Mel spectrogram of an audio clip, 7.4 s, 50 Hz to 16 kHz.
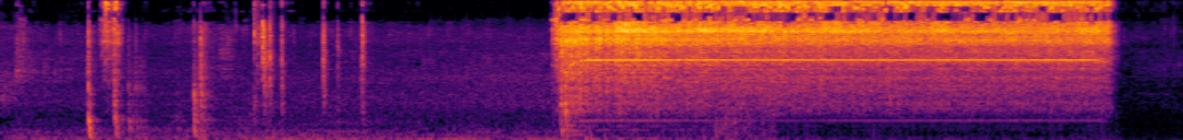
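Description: A Milwaukee 1/4-inch drive cordless ratchet with a 4-inch extension and 10mm socket whirs steadily for about three and a half seconds, loosening transmission pan bolts on a 2023 Sierra HD 10-speed. A few sharp metallic clinks of tool handling come first.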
